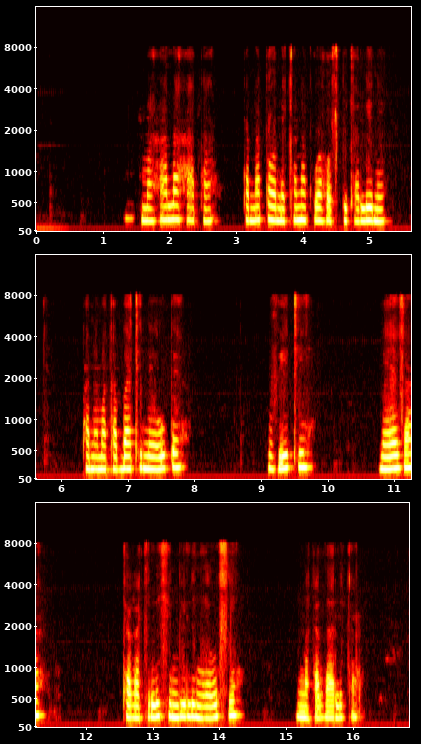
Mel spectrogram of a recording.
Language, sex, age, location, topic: Swahili, female, 25-35, Nairobi, health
